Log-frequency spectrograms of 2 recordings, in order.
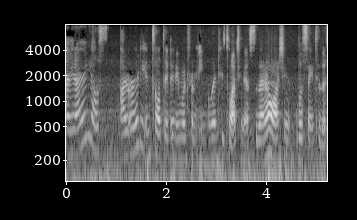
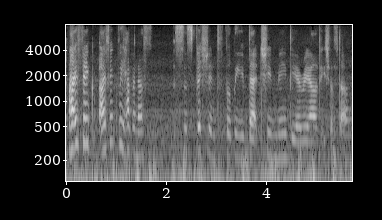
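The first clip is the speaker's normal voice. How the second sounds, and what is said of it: Failed attempt at English accent. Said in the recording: “saying that in an English accent ... It sounded like a failed English accent ... I was just like saying in a cool way”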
